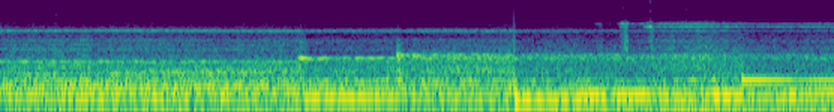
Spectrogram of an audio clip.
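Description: Ambient electronic music: layered sustained synth tones over a low drone. The held notes step to new pitches about a second and a half and two seconds in, and a high tone enters about three seconds in.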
